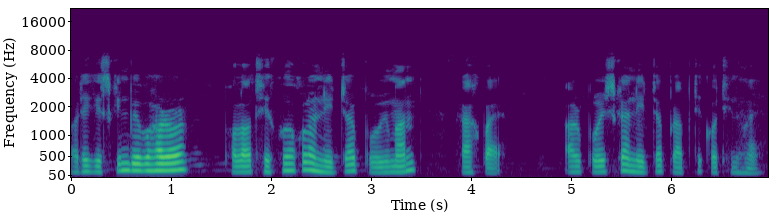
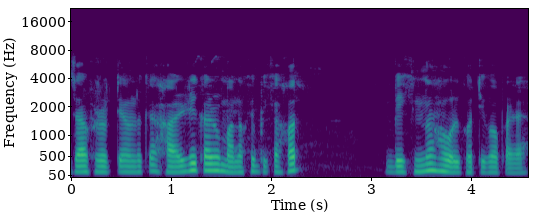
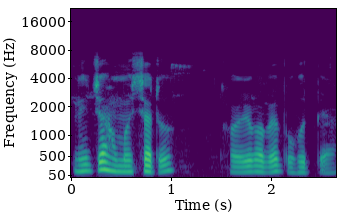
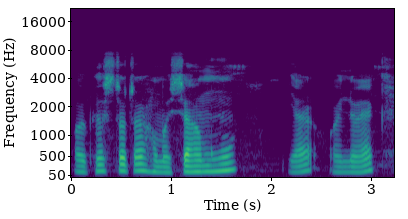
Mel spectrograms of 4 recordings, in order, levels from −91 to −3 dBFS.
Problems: background sounds at intervals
